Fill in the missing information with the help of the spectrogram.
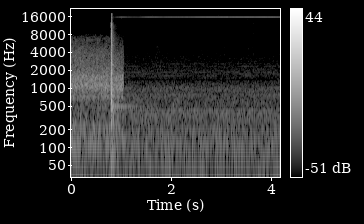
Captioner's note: tape recorder clicking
